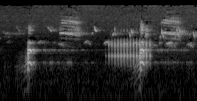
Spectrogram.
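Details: Lakeside birds at Mirror Lake State Park, Wisconsin, on a foggy early April morning: one sharp honk, then a long buzzy pulsed rattle with a second honk inside it, over soft high whistles.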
